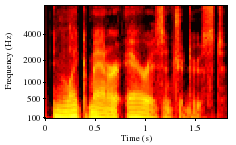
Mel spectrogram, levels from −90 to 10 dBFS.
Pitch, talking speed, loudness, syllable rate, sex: 90 Hz, 200 wpm, -19 LUFS, 6.1 syllables/s, male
